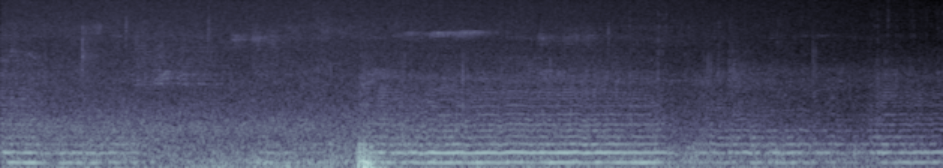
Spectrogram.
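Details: Wild honeybees foraging over a wildflower meadow; continuous low buzzing hum with stacked harmonics, a sharp knock at three seconds, then the drone carries on before thinning out.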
